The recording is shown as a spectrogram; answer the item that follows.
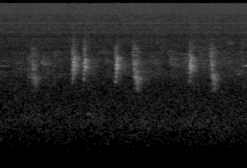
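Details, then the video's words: Quiet Osaka Castle Park, Japan, with noise reduction: a handful of thin, high, short chirps, some in pairs, over a steady soft background hiss. "大阪城公園 鳥の鳴き声"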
